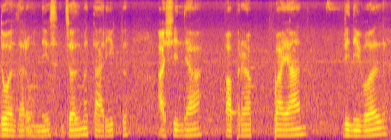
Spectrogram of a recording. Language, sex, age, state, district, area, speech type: Goan Konkani, male, 18-30, Goa, Salcete, rural, read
